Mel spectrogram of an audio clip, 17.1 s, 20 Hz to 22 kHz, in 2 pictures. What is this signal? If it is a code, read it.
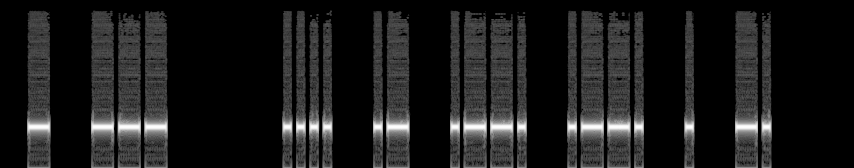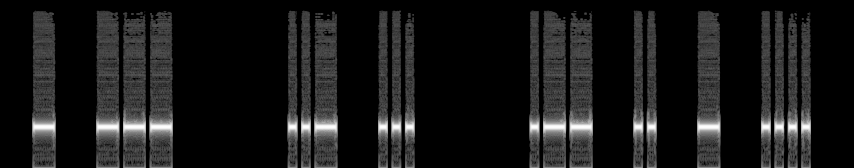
Morse code, heard as a keyed tone, about 18 wpm, spaced as for 12 wpm, 1000 Hz. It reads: TO HAPPEN TO US WITH
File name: qotdfiles / 12wpm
